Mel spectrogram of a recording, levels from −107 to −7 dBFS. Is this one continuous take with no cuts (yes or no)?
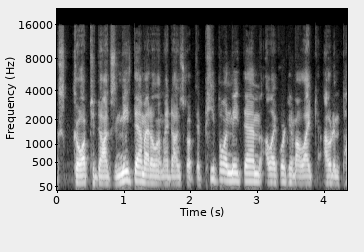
no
